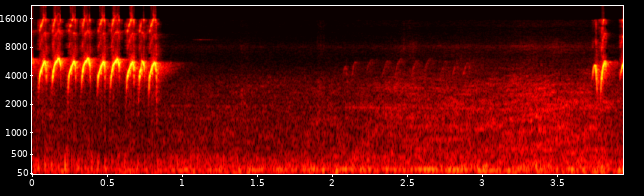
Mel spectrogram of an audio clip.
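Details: Energetic Pied bushchat song serving as a lure for lazy singers: an opening burst of rapid, high repeated notes, a quiet gap with low rumble, then the start of another note.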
